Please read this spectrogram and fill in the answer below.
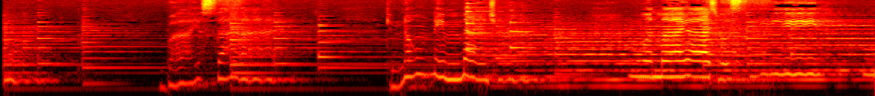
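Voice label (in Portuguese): aniv. colega trabalho f, Voz Feminina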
